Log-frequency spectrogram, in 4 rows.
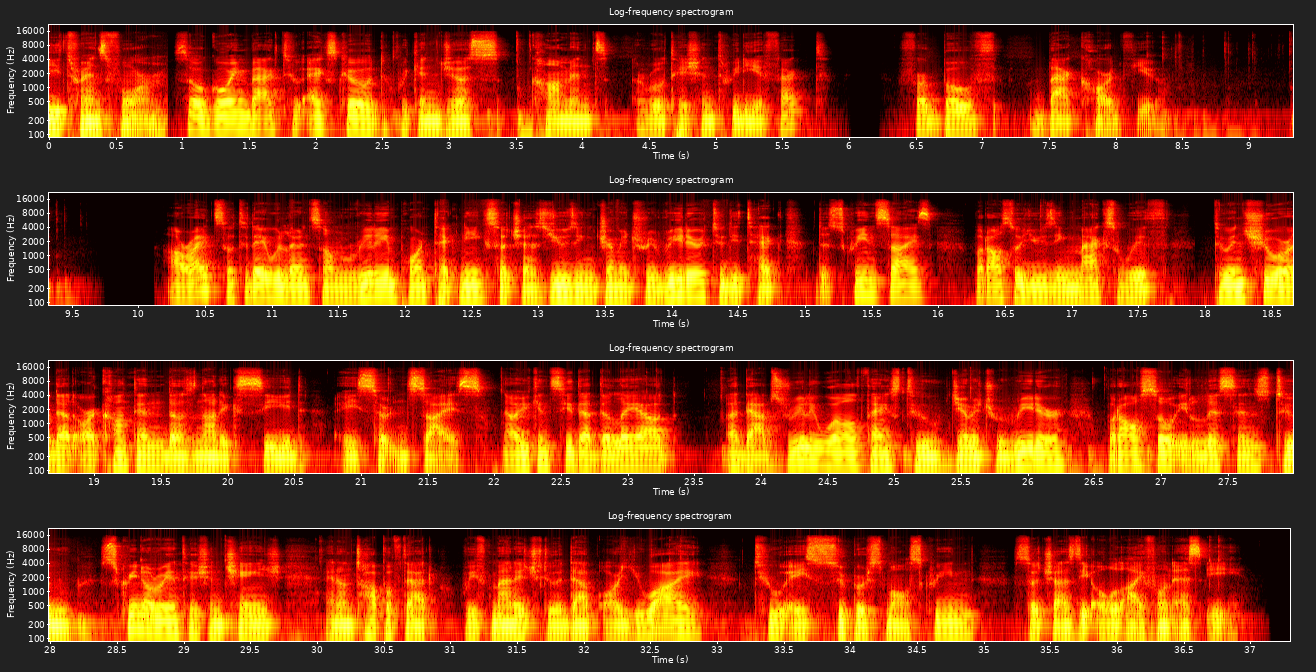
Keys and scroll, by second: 3.5 super+/, 9.3 super+/, 26.6 super+Left.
